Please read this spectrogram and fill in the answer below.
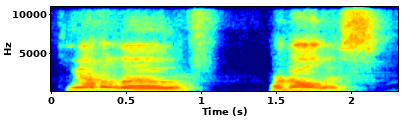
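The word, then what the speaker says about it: Camelopardalis: cepheus cassiopeia and then camelo perdalis is how you would pronounce that most people don't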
